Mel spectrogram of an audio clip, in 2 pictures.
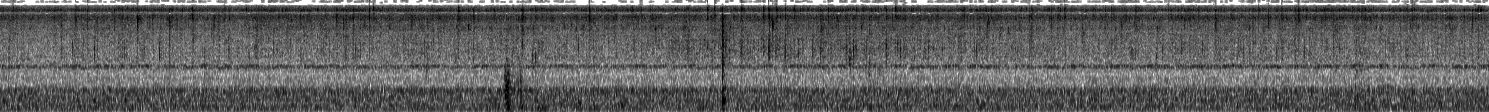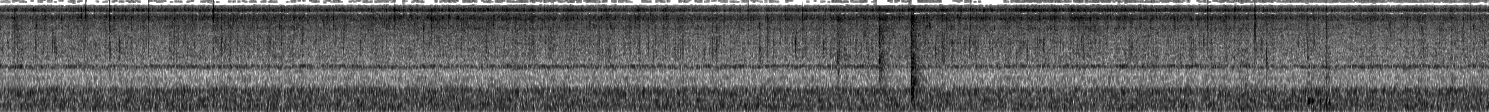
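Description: Cod fillets, red onion slices and green onions sizzling on a griddle: a steady frying crackle with a few sharp pops.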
